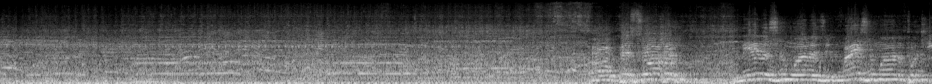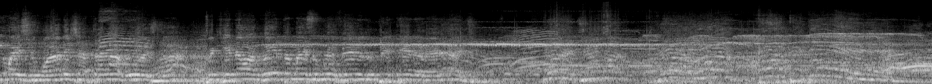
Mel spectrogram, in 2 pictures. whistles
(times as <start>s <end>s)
12.0s 18.6s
